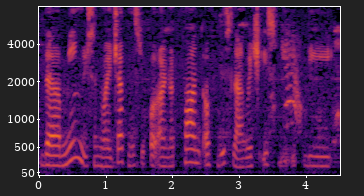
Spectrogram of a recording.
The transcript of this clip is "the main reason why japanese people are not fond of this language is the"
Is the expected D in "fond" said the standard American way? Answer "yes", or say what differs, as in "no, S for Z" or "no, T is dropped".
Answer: yes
